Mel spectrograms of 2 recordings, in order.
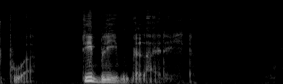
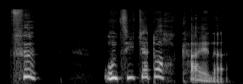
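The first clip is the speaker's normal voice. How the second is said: high, loud, pert animal voice; silvery, cheeky laughing; 5 dB louder than usual. A narrator's reading. Antelopes brushing off the man's teasing, cheeky. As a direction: toss it back brightly and impudently. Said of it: "lachten sie silberhell und frech".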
